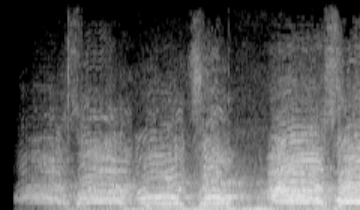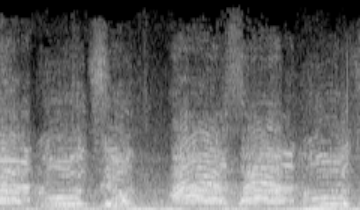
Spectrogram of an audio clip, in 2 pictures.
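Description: Crowd of protesters chanting together in unison, the voices rising and falling in short repeated phrases, with a low steady hum beneath.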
